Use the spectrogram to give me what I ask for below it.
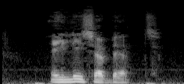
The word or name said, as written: Elizabeth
